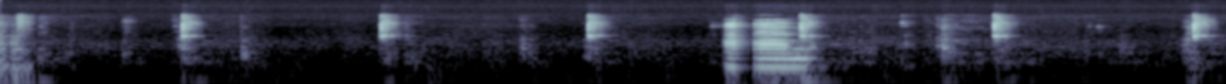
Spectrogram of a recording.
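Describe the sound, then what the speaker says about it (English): A clock ticking softly in a quiet room, regular evenly spaced ticks about once a second, with one brief spoken word in the middle. "can you hear the ticking in the background"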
